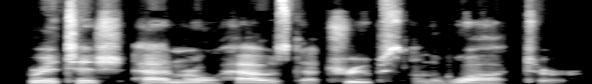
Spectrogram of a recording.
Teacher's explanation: stressed unstressed stressed unstressed stressed unstressed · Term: trochaic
